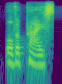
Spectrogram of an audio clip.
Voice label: "overprice", Indian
